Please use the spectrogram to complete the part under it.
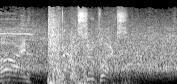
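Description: A body slams onto a wrestling ring mat with a heavy thud.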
